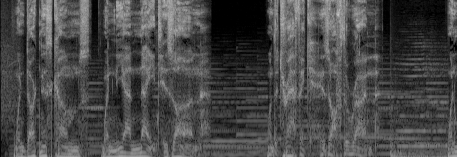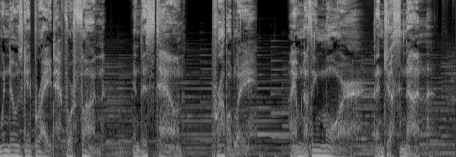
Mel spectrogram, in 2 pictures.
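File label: American English, male, narration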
